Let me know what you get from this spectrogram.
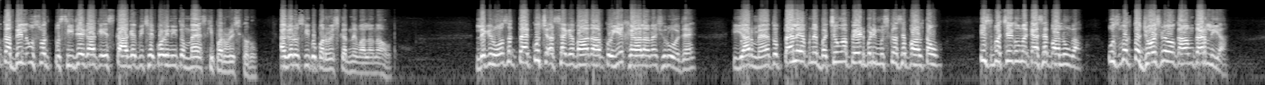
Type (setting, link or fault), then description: setting, large echoing room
